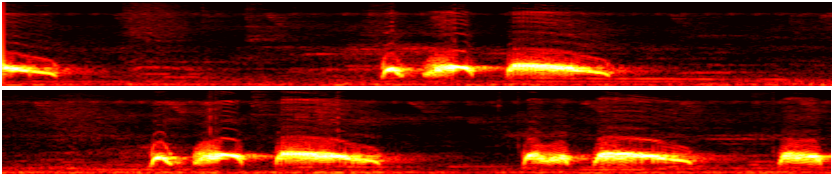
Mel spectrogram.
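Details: Tame spotted dove calling, low mellow cooing in three-note phrases ending in a longer falling hoot, repeated about every two and a half seconds; quiet low hum beneath.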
